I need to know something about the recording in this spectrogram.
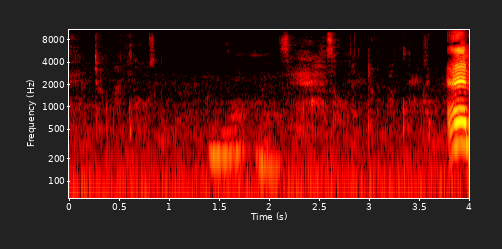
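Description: A person's voice, mostly a faint low murmur and a whisper, with a few soft clicks. Clear speech starts just before the end.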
